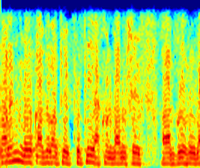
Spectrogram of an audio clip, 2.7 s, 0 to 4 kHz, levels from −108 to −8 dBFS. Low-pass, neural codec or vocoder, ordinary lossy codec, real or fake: 3.6 kHz; vocoder, 44.1 kHz, 128 mel bands, Pupu-Vocoder; AAC, 32 kbps; fake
